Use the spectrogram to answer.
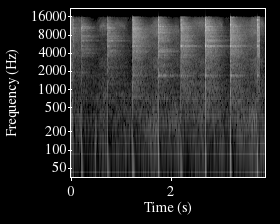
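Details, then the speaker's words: Total knee replacement demonstration on a bone model, preparing the proximal tibia after drilling: sharp metallic hammer strikes about two per second; mallet impaction preparing the tibial keel. "بعد كده هنستخدم الهامر بتاعنا عشان نبريبير الكيل."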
